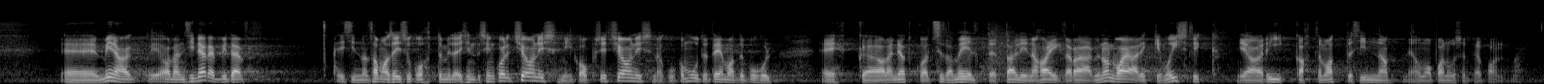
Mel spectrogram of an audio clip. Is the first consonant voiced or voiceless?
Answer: voiced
